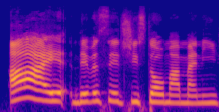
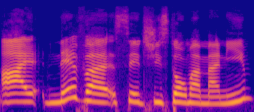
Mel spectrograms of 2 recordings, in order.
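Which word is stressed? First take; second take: I; never. First: The stress is on "I". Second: The stress is on "never".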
